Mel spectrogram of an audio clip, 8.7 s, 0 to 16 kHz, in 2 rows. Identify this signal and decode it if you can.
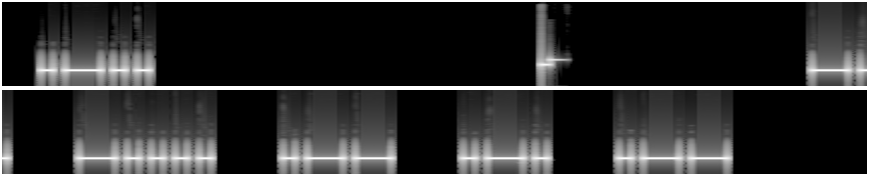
Morse code, heard as a keyed tone, about 20 wpm, spaced as for 15 wpm, 700 Hz. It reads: L N6WRW
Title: 140 Lesson 23g - Letter f - Call Signs 20wpm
